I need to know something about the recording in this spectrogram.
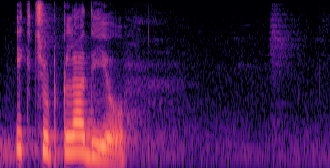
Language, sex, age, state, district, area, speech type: Dogri, female, 30-45, Jammu and Kashmir, Udhampur, urban, read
